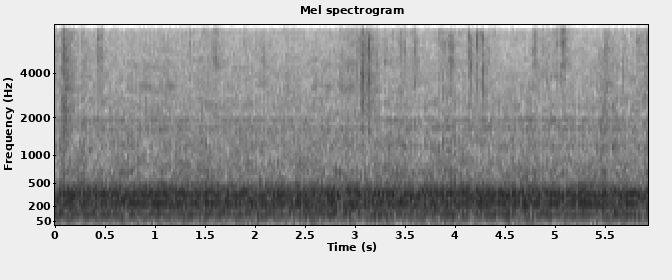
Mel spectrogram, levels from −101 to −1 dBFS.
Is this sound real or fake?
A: fake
